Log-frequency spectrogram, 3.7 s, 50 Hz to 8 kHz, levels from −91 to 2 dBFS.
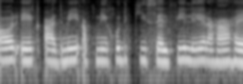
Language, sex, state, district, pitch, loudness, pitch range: Hindi, female, Haryana, Rohtak, 205 Hz, -16 LUFS, 200-220 Hz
